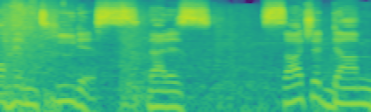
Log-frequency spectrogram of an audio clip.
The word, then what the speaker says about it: Tidus: The correct pronunciation for that character is Tidus. And I will never be on board with that. In my mind, he is always and will ever be Titus.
